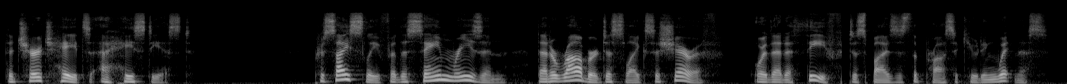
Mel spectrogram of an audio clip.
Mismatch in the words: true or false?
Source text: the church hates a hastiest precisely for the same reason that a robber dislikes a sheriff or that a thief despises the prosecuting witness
false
